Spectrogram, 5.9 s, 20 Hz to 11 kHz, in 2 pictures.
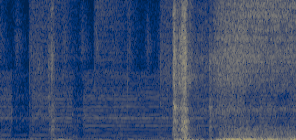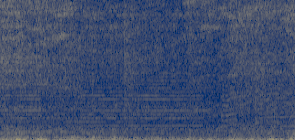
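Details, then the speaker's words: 1990 Chevy Silverado Stepside V8, first start after new oxygen sensor: it fires at once into a heavy, lumpy, uneven idle; a timing light confirmed ignition timing was far over-advanced. "it did start right up but it really sounds like it's out of time I'm going to put the time and light on it and just see where it's at see if it needs to be adjust"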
